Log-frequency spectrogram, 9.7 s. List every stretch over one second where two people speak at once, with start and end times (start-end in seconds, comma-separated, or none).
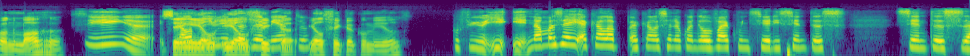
1.6-3.1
